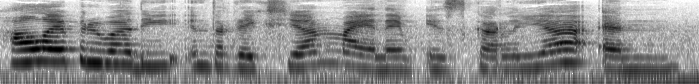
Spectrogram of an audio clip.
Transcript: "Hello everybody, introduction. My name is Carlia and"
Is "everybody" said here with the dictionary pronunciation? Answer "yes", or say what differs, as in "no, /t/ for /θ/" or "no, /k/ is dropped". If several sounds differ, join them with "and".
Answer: no, /p/ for /v/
